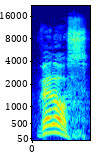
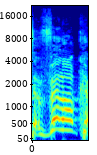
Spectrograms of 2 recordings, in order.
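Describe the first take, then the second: First: The name ends with an s sound. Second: The name ends with a k sound. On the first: The speaker calls it right. "it's actually Velos" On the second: The speaker calls it wrong. "Have I pronounced that correctly?"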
